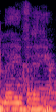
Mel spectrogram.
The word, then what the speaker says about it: La: La being John's daughter, known simply as La, pronounced Lee, took the stage and suddenly it was 1955 and 2025 all at once.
